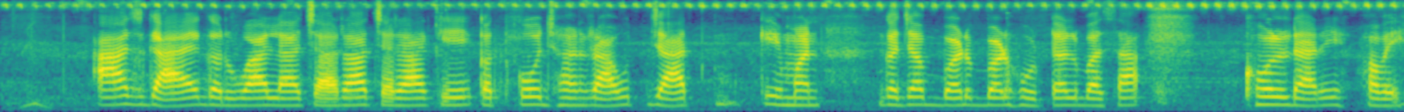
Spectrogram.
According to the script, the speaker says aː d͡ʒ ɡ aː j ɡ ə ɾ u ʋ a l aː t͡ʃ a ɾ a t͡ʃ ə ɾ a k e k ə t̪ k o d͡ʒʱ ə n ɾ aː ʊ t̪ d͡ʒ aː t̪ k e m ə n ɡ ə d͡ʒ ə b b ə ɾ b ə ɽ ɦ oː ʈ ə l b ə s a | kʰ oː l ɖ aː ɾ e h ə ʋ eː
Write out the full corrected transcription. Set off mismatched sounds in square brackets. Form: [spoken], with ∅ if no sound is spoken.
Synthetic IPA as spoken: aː d͡ʒ ɡ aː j ɡ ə ɾ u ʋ a l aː t͡ʃ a ɾ a t͡ʃ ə ɾ a k e k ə t̪ k o d͡ʒʱ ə n ɾ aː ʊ t̪ d͡ʒ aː t̪ k e m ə n ɡ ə d͡ʒ ə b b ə [ɽ] b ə ɽ ɦ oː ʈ ə l b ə s a | kʰ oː l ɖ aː ɾ e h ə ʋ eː

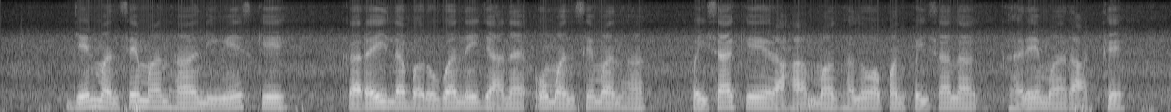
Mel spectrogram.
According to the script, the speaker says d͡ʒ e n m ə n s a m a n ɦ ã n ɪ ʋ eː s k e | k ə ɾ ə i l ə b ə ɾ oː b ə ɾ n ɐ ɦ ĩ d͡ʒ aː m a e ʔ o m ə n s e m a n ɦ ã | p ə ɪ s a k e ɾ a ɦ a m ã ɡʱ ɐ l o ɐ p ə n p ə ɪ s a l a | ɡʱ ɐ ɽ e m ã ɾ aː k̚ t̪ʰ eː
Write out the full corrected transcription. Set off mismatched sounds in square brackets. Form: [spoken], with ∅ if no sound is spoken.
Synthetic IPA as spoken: d͡ʒ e n m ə n s [e] m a n ɦ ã n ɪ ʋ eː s k e | k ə ɾ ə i l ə b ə ɾ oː b ə ɾ n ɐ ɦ ĩ d͡ʒ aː [n] a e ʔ o m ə n s e m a n ɦ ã | p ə ɪ s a k e ɾ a ɦ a m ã ɡʱ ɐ l o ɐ p ə n p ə ɪ s a l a | ɡʱ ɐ [ɾ] e m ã ɾ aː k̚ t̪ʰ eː

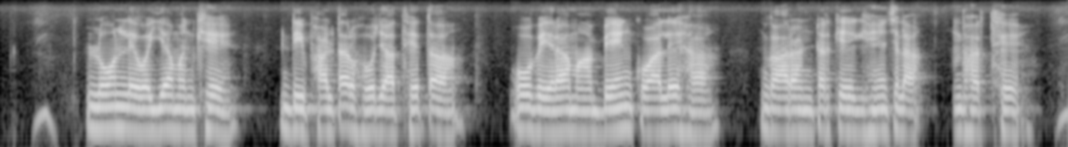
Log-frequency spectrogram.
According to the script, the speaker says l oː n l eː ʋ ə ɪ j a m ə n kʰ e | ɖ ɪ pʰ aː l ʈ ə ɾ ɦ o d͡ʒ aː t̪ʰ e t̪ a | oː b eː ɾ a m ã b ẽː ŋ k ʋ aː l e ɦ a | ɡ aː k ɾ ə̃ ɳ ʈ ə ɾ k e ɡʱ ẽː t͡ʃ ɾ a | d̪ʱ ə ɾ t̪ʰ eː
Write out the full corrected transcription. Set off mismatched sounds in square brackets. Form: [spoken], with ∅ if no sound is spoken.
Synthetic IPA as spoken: l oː n l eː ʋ ə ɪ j a m ə n kʰ e | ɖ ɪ pʰ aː l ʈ ə ɾ ɦ o d͡ʒ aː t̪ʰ e t̪ a | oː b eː ɾ a m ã b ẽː ŋ k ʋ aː l e ɦ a | ɡ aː [∅] ɾ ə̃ ɳ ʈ ə ɾ k e ɡʱ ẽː t͡ʃ [l] a | d̪ʱ ə ɾ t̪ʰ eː

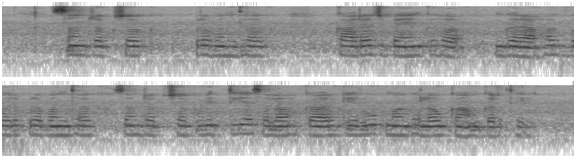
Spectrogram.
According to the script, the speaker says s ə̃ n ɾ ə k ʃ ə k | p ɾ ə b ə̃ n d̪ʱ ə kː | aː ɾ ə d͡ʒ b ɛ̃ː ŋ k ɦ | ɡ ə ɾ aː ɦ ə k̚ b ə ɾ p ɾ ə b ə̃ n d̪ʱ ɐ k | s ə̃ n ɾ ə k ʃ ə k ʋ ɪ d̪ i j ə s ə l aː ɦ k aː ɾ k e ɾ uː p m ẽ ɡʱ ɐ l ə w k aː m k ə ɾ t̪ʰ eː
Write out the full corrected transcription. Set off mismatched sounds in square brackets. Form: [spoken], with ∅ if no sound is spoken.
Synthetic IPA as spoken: s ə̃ n ɾ ə k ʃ ə k | p ɾ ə b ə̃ n d̪ʱ ə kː | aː ɾ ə d͡ʒ b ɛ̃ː ŋ k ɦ | ɡ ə ɾ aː ɦ ə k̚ b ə ɾ p ɾ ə b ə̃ n d̪ʱ [ə] k | s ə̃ n ɾ ə k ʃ ə k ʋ ɪ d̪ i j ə s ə l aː ɦ k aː ɾ k e ɾ uː p m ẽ ɡʱ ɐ l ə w k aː m k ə ɾ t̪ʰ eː

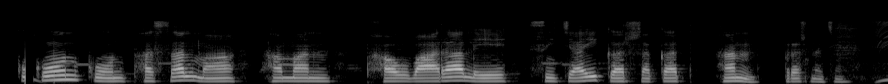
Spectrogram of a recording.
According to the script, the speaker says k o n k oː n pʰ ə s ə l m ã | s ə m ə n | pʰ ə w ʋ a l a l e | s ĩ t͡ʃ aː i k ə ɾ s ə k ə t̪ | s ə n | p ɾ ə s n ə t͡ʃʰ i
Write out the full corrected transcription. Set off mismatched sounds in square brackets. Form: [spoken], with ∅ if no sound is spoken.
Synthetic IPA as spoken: k o n k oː n pʰ ə s ə l m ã | [h] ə m ə n | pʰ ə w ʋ a [ɾ] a l e | s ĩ t͡ʃ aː i k ə ɾ s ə k ə t̪ | [h] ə n | p ɾ ə s n ə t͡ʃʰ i

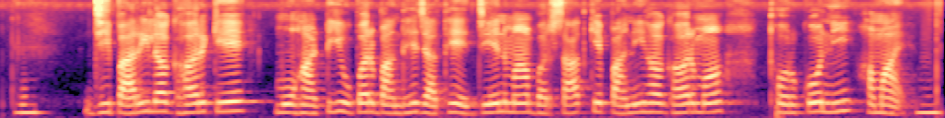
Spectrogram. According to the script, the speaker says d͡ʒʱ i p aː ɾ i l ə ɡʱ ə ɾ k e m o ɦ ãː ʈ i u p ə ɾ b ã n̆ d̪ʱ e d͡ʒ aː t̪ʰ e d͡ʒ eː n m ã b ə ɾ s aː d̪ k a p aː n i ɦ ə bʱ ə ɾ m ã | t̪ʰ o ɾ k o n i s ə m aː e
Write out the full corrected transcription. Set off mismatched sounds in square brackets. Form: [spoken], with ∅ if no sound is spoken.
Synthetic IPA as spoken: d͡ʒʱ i p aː ɾ i l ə ɡʱ ə ɾ k e m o ɦ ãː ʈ i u p ə ɾ b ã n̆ d̪ʱ e d͡ʒ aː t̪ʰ e d͡ʒ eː n m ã b ə ɾ s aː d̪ k [e] p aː n i ɦ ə [ɡʱ] ə ɾ m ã | t̪ʰ o ɾ k o n i [h] ə m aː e

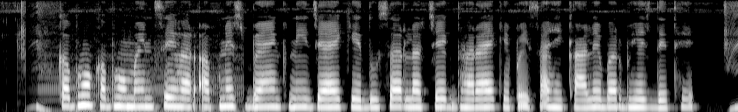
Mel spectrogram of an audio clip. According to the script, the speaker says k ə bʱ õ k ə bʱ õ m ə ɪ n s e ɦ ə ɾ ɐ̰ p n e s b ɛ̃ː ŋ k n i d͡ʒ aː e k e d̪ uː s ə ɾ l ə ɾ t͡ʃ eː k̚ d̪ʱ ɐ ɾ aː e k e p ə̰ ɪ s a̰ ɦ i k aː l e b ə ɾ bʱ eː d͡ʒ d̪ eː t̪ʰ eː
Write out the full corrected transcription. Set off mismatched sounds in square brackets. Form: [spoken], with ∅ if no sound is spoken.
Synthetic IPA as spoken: k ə bʱ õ k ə bʱ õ m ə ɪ n s e ɦ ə ɾ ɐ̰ p n e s b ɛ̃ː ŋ k n i d͡ʒ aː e k e d̪ uː s ə ɾ l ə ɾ t͡ʃ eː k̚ d̪ʱ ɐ ɾ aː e k e p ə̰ ɪ s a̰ ɦ i k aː l e b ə ɾ bʱ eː d͡ʒ d̪ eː t̪ʰ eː

